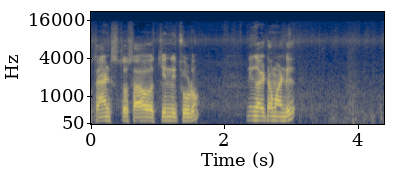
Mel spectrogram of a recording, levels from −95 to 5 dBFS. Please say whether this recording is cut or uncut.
cut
